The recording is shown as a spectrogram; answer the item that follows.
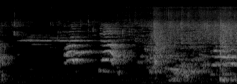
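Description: Water from a hose spraying and splashing over an elephant being bathed, with a louder rush of spray setting in about one and a half seconds in. Voices are heard before it.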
